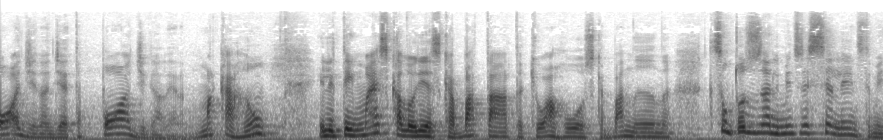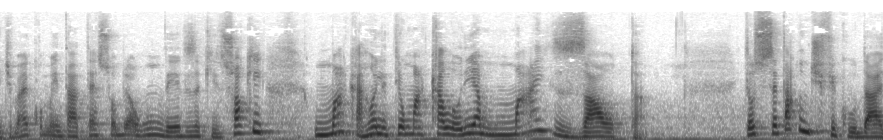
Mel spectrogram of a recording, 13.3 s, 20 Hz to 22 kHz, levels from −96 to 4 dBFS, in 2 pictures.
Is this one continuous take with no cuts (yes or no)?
yes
